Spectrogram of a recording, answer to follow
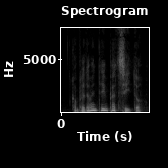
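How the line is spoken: Murmured. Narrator (Italian): mormorò Dagenham

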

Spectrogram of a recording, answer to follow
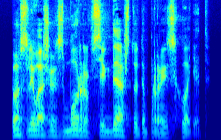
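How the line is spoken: Grumbling. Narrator (Russian): буркнул банкир

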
